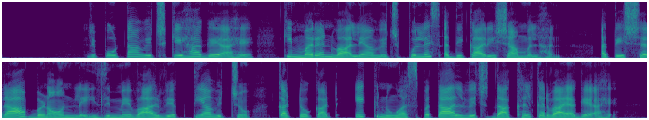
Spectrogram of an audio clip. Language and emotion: Punjabi, neutral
